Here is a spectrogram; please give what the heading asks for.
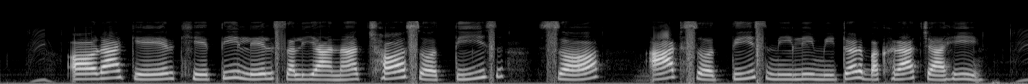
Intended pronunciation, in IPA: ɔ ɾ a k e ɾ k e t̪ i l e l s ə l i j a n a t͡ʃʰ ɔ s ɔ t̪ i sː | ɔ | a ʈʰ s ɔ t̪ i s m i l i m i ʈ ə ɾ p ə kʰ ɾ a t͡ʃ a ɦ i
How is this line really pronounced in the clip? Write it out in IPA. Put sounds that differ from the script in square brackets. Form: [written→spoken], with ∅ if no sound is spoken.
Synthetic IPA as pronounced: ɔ ɾ a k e ɾ [k→kʰ] e t̪ i l e l s ə l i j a n a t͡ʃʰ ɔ s ɔ t̪ i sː | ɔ | a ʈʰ s ɔ t̪ i s m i l i m i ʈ ə ɾ [p→b] ə kʰ ɾ a t͡ʃ a ɦ i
